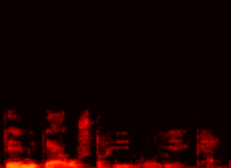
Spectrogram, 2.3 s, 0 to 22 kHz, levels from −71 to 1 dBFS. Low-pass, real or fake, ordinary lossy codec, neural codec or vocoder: none; real; none; none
